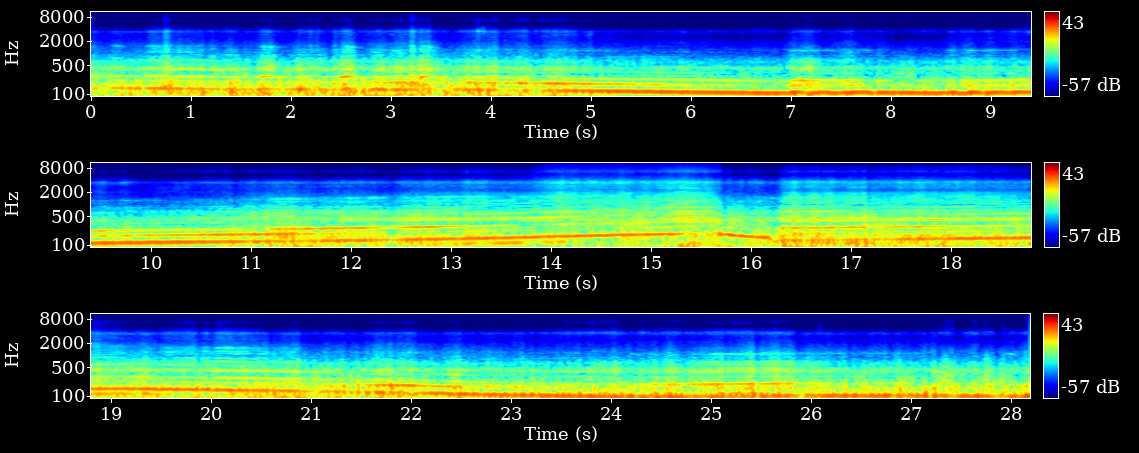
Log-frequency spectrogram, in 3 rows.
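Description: Nissan 240SX race car's engine heard onboard at racing speed. Its note climbs steadily for several seconds to a peak about halfway, with a brief rush of noise, then drops sharply and runs on at a steadier, lower pitch.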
